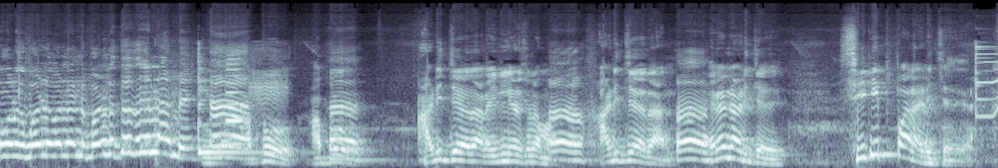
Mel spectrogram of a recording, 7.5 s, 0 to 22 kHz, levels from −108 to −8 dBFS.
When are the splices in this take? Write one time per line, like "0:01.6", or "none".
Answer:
none

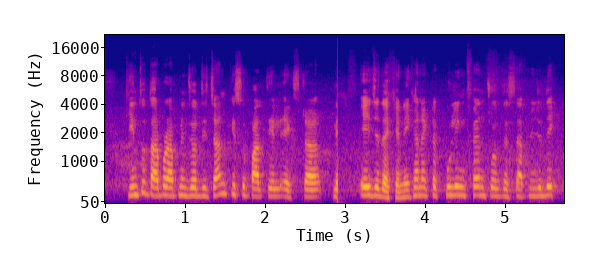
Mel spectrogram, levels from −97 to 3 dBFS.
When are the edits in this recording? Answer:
0:02.8

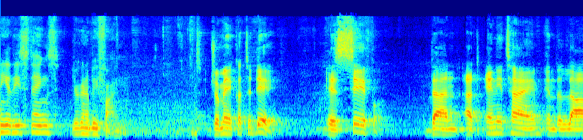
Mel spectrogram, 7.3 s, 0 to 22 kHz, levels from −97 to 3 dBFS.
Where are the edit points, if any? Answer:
0:02.8

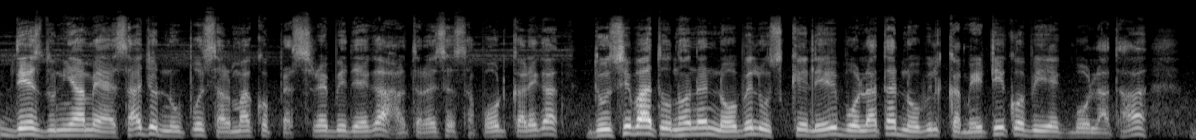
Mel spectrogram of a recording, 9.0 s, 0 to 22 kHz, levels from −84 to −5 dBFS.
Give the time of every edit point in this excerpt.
0:04.3

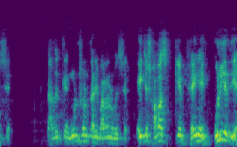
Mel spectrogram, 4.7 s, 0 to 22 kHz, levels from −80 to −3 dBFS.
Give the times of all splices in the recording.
0:02.6

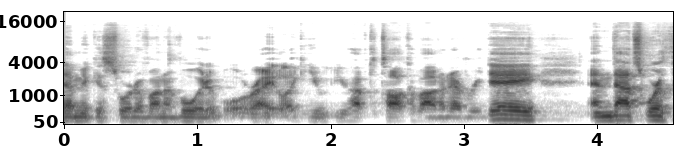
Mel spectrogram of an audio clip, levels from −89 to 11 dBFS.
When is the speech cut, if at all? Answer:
none

